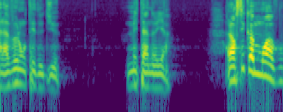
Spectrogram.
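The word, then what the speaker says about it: μετάνοια: Et je vous donne aussi le mot en grec qui se prononce métanoïa.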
